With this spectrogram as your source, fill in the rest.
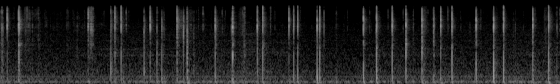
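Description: A solid, palm-sized, rough raw blue calcite chunk is held in one hand and tapped and scratched with long nails. About 25 sharp, bright clicks and ticks arrive in irregular bursts, each dying away almost at once, over a faint scratchy hiss and a low steady hum.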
